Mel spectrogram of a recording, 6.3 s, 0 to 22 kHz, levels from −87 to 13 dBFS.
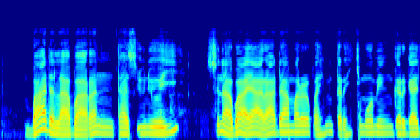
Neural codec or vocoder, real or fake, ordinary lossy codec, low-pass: none; real; none; 9.9 kHz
